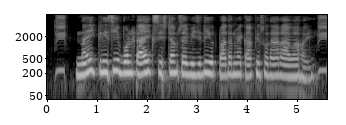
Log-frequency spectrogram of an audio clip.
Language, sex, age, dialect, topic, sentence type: Magahi, male, 36-40, Western, agriculture, statement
